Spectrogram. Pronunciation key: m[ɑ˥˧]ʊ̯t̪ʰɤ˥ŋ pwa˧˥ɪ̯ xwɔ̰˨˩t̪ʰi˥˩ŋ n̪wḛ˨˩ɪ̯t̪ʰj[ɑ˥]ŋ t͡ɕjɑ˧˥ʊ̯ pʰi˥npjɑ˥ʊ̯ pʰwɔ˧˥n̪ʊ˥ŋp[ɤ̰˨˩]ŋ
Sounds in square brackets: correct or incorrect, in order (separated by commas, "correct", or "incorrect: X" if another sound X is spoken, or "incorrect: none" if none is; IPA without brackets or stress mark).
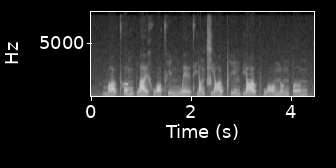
incorrect: ɑ̰˨˩, incorrect: ɑ˦, incorrect: ɤ˥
